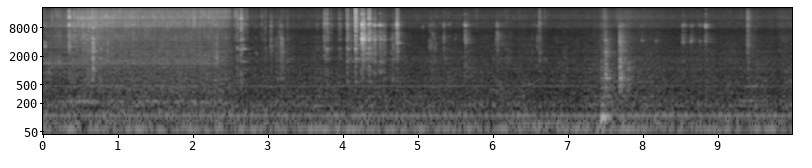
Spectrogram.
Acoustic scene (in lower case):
kitchen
